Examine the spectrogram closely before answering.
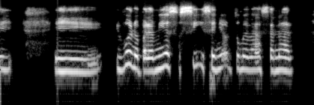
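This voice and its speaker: In a dry, close sound with no echo and a quiet background, a woman with a fairly high pitch and a dark, mellow tone speaks with ordinary pitch variation. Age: 60s. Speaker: church class participant. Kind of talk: testimony. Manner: halting.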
